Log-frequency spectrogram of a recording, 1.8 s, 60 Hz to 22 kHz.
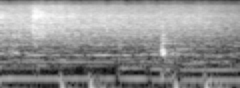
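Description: Chicken sears in a 12-inch skillet for a weeknight stir fry, giving a close, steady hiss and sizzle with faint stirring scrapes.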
